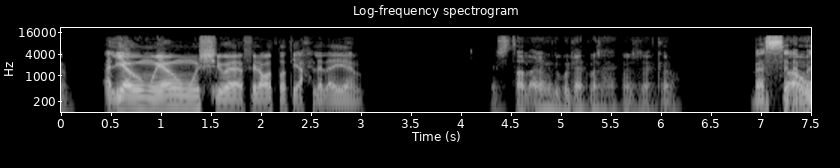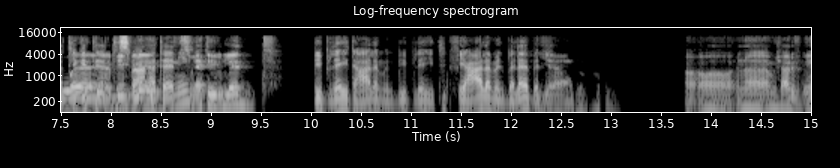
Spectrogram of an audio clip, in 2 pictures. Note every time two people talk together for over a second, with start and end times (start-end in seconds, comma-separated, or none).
7.2-8.9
